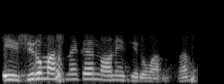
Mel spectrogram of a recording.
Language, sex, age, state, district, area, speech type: Marathi, male, 18-30, Maharashtra, Kolhapur, urban, conversation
